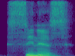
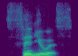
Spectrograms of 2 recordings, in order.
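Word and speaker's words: sinuous: Then then something broke the surface and a long sinus. Sinis neck. How about sineuous?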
